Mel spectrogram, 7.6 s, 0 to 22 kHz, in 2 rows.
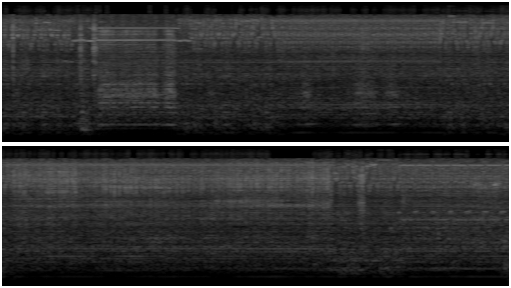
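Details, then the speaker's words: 3D printer mid-print: steady low hum with an overtone that comes and goes as the head moves, over fan hiss. Abnormal drone, suspected from the linear bearings, unconfirmed. "that noise I think it is a linear bearings which have been small for bands"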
